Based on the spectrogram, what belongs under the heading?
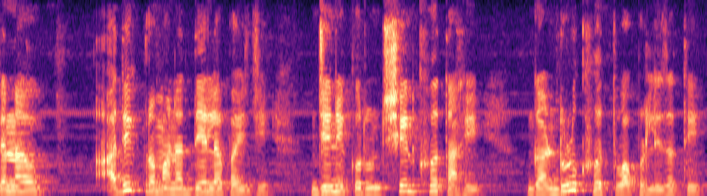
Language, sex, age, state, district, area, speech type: Marathi, female, 30-45, Maharashtra, Osmanabad, rural, spontaneous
